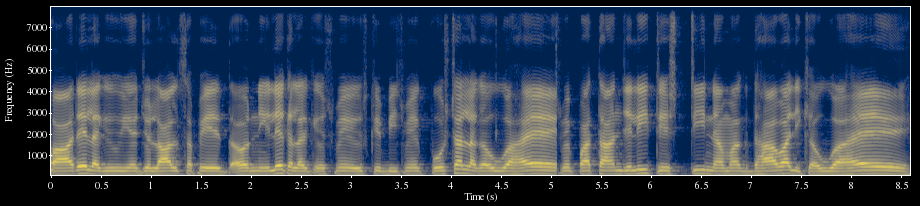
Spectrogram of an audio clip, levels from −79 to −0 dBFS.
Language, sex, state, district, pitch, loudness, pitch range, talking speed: Hindi, male, Maharashtra, Pune, 150 Hz, -16 LUFS, 145-155 Hz, 195 wpm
